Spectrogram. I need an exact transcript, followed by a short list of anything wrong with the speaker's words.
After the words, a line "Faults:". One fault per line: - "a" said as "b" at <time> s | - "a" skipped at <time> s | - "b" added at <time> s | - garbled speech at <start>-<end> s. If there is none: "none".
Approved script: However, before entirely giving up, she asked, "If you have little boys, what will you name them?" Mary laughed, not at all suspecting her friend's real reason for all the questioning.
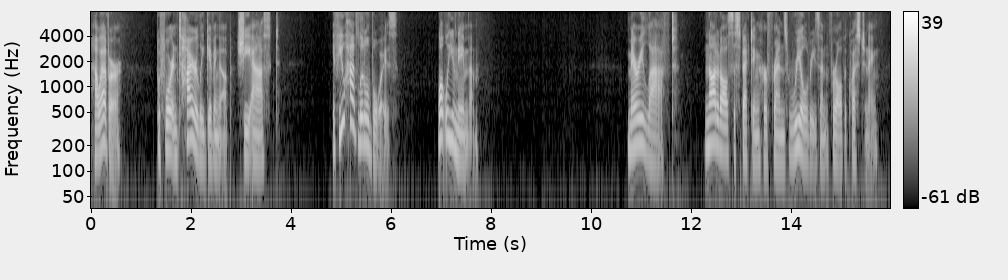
However, before entirely giving up, she asked, "If you have little boys, what will you name them?" Mary laughed, not at all suspecting her friend's real reason for all the questioning.
Faults:
none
